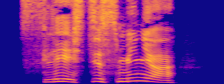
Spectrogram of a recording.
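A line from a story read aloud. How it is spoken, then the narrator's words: Hissing. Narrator (Russian): прошипел Стивен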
